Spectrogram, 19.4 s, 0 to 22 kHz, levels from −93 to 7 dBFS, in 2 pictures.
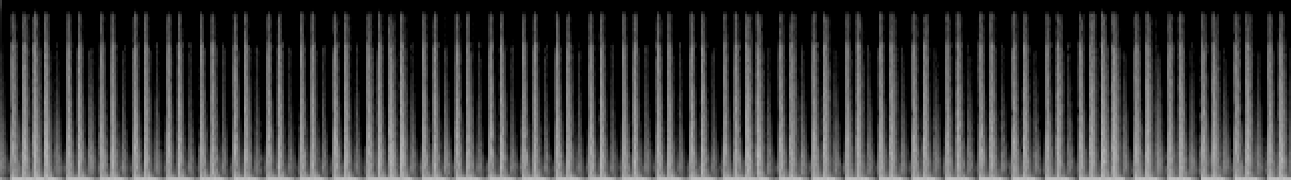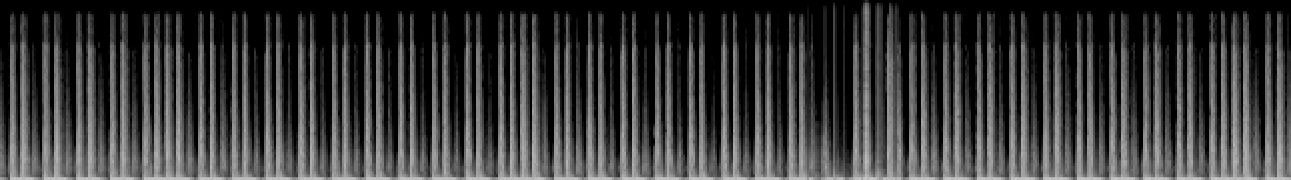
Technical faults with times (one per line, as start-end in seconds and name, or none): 15.71-16.57 repeated packet loss (robotic sound)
